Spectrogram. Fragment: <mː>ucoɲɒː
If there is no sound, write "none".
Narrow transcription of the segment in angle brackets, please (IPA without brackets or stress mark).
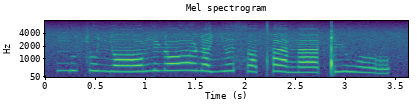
ŋ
